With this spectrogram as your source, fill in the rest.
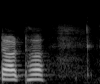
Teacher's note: ट वर्ग का होता है मूर्धा से, मूर्धा।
